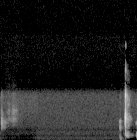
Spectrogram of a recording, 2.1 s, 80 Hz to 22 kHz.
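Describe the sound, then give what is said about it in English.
Four dice rolled in a tabletop game: mostly quiet, then a quick cluster of sharp clicking clatters near the end. “I roll 4 dice. All right, dice. Here we go.”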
